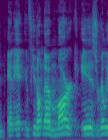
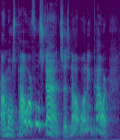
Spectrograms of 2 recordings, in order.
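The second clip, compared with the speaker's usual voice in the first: deliberately terrible sing-song character voice; 4 semitones higher than usual. Repeating a line the speaker says sounds like Yoda, in a bad Yoda impression. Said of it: "That was a terrible Yoda impression".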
